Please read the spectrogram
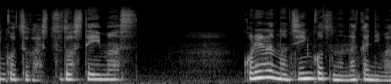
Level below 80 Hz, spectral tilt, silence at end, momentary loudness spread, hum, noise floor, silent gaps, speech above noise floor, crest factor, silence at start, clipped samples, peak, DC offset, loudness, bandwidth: -58 dBFS; -5 dB/octave; 0 s; 13 LU; none; -49 dBFS; none; 30 dB; 16 dB; 0 s; under 0.1%; -4 dBFS; under 0.1%; -20 LUFS; 15 kHz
